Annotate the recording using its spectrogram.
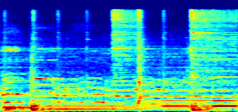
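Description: Live band music: a drum kit with sharp snare and cymbal hits over bass and guitar, with a woman singing the melody.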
